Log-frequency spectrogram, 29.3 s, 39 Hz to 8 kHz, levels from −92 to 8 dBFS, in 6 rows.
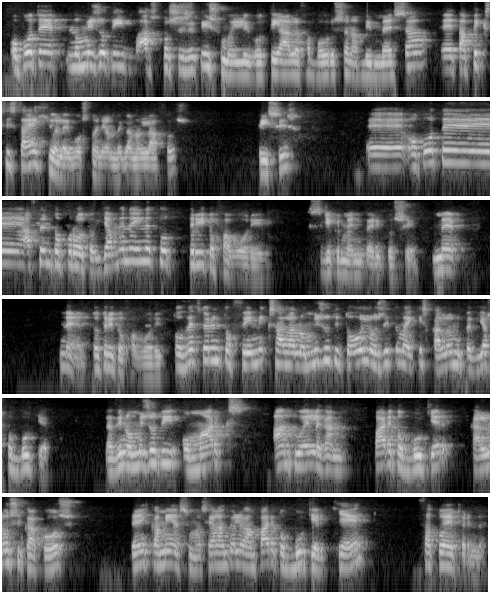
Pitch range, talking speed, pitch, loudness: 150-225 Hz, 190 wpm, 190 Hz, -18 LUFS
